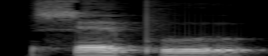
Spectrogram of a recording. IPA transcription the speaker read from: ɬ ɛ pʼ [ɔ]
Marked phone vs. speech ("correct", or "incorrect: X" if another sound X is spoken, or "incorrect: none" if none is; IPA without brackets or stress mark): incorrect: ʊ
